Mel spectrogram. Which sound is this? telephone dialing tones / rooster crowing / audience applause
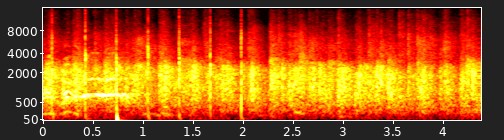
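audience applause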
